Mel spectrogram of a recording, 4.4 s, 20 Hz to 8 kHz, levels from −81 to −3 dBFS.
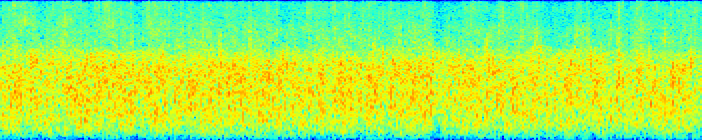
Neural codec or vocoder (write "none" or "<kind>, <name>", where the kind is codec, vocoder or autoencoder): none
